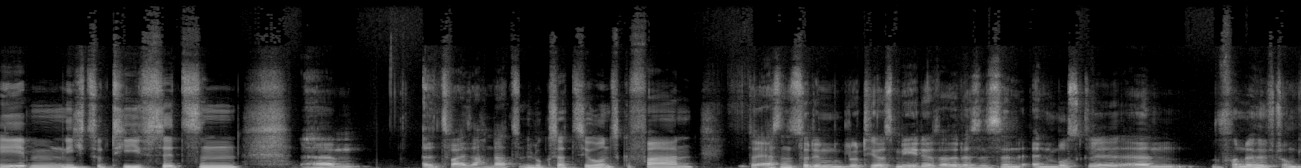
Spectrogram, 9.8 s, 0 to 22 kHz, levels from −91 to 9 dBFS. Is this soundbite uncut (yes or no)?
no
